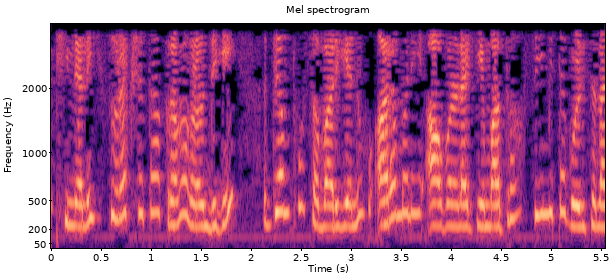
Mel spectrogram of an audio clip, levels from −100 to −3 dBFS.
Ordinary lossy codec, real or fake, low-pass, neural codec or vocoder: none; real; 3.6 kHz; none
